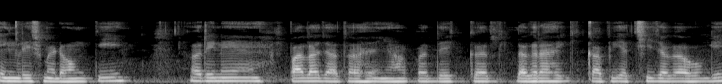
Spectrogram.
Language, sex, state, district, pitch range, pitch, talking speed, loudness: Hindi, male, Chhattisgarh, Sukma, 135-150 Hz, 140 Hz, 165 wpm, -17 LUFS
